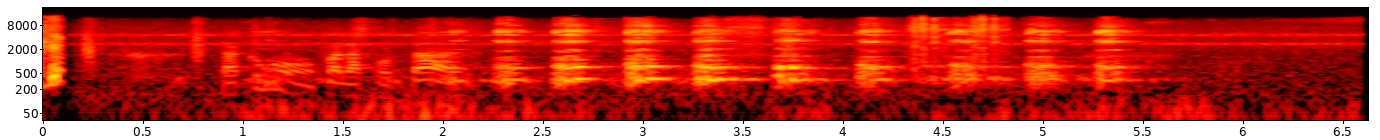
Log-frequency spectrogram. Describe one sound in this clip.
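A monkey gives a series of deep, rhythmic grunting calls.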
